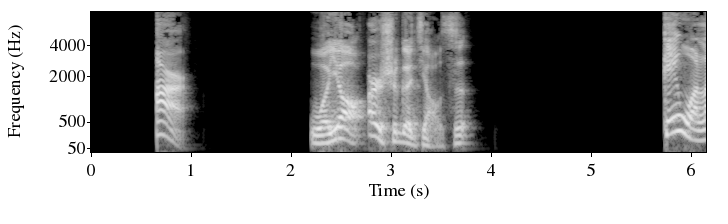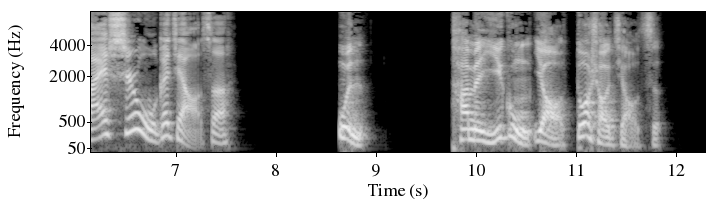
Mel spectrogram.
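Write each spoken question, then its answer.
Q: 问,他们一共要多少饺子?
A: 35个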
